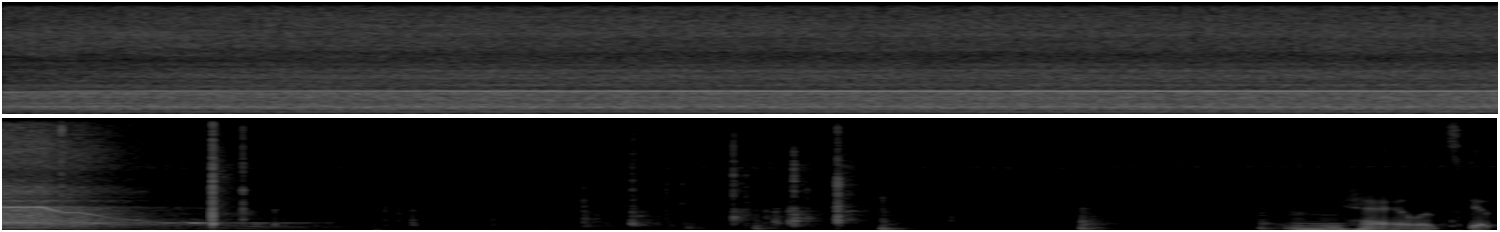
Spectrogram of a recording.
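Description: A hair dryer blows loud and steady for about eight seconds as it dries acrylic paint on a dandelion canvas, then cuts off, leaving faint brush scrapes and small tapping sounds.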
